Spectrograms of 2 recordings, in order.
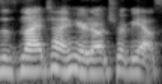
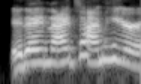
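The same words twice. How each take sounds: First: Said in the usual way. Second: Loud retort. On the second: Real, not acted.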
